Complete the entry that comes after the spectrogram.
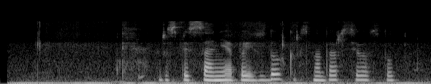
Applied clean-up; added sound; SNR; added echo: none; none; none; none.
